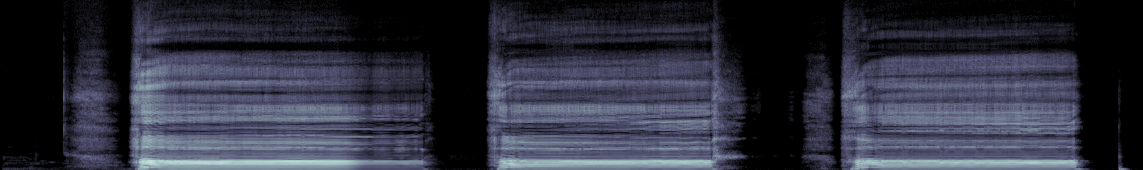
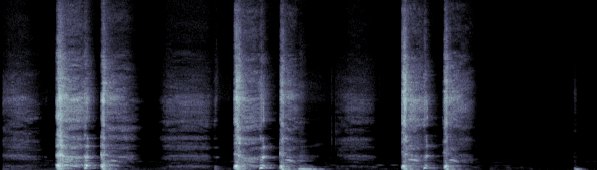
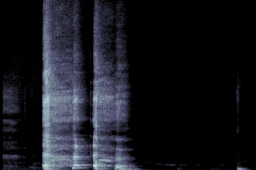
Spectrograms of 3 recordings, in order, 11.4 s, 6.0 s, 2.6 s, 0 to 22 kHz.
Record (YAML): exhalation_length: 11.4 s
exhalation_amplitude: 32768
exhalation_signal_mean_std_ratio: 0.74
three_cough_length: 6.0 s
three_cough_amplitude: 32571
three_cough_signal_mean_std_ratio: 0.33
cough_length: 2.6 s
cough_amplitude: 32767
cough_signal_mean_std_ratio: 0.31
survey_phase: beta (2021-08-13 to 2022-03-07)
age: 45-64
gender: Female
wearing_mask: 'No'
symptom_runny_or_blocked_nose: true
symptom_sore_throat: true
smoker_status: Never smoked
respiratory_condition_asthma: false
respiratory_condition_other: false
recruitment_source: Test and Trace
submission_delay: 2 days
covid_test_result: Positive
covid_test_method: RT-qPCR
covid_ct_value: 35.0
covid_ct_gene: ORF1ab gene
